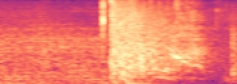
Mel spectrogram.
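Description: A single sharp gunshot rings out in an episode of The Last of Us, a sudden loud crack followed by a short decaying echo over a low background.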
